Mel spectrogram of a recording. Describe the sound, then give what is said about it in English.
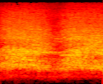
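A live audience cheers at Mississippi Studios in Portland, Oregon: a brief, steady burst of crowd roar and shouting that dips slightly midway and then swells again. “Recorded in front of a live audience at Mississippi Studios in Portland, Oregon, it's LiveWire!”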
